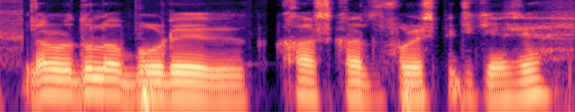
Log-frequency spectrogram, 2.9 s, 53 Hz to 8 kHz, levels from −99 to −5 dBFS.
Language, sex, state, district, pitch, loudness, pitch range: Nagamese, male, Nagaland, Kohima, 105 Hz, -15 LUFS, 100-115 Hz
